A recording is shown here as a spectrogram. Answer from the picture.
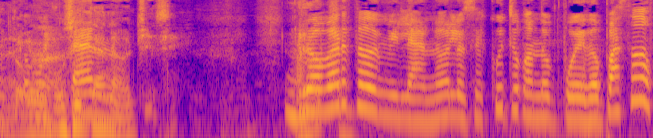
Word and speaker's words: Milano: Qué mala en pasa, italiano se dice Milano.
